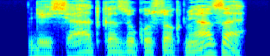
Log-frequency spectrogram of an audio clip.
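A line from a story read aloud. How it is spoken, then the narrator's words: Stunned mutter. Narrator (Russian): ошарашенно пробормотал Пак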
